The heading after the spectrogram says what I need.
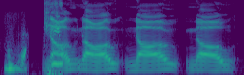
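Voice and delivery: loud, insistent no. Real, not acted. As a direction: shout down the claim. Correcting the video loudly.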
